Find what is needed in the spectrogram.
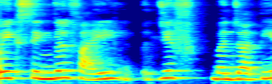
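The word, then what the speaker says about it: GIF: तो हम इसको गिफ नहीं बुलाएंगे, जिफ बुलाएंगे।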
